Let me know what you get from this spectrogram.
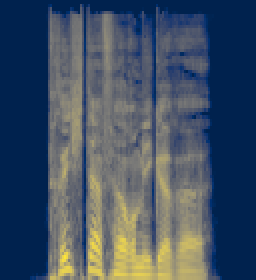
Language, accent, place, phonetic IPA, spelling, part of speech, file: German, Germany, Berlin, [ˈtʁɪçtɐˌfœʁmɪɡəʁə], trichterförmigere, adjective, De-trichterförmigere.ogg
- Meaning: inflection of trichterförmig: 1. strong/mixed nominative/accusative feminine singular comparative degree 2. strong nominative/accusative plural comparative degree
